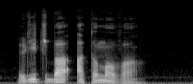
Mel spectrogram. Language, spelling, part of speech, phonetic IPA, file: Polish, liczba atomowa, noun, [ˈlʲid͡ʒba ˌːtɔ̃ˈmɔva], Pl-liczba atomowa.ogg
